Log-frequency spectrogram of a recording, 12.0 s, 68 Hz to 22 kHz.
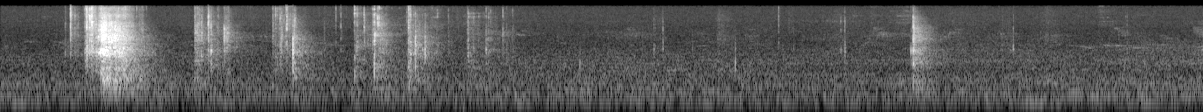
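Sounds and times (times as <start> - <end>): footsteps scuffing on gritty floor: 2.0 - 5.2.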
